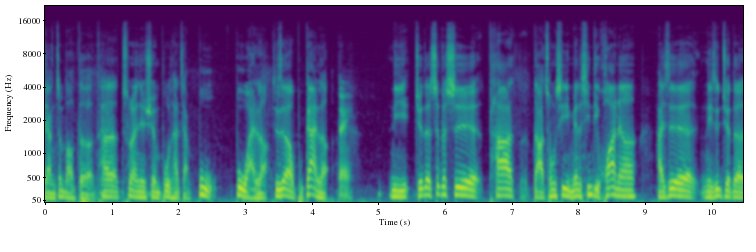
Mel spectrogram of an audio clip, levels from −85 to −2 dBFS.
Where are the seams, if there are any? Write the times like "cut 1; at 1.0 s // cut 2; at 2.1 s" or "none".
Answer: cut 1; at 3.4 s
